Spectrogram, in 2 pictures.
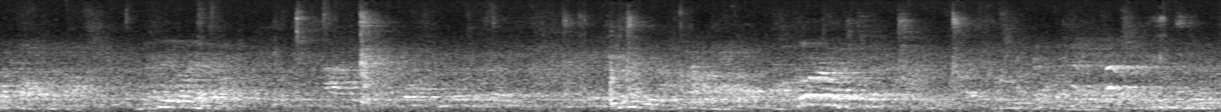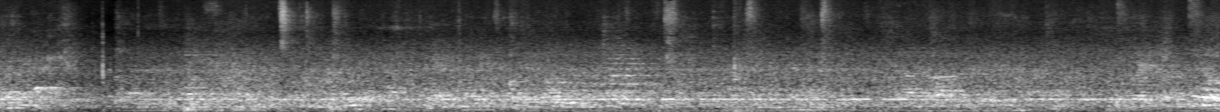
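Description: Men and women chatter in the distance, echoing in a large hall.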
